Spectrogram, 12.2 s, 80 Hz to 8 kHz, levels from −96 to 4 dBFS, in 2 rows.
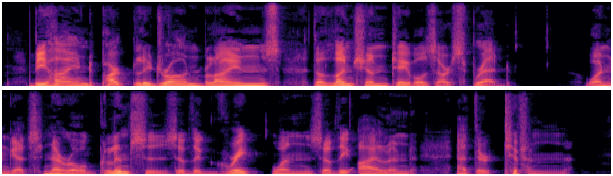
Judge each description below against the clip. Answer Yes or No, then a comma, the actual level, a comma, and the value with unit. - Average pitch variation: No, wide, 6.3 semitones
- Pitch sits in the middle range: No, very low, 95 Hz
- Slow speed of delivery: Yes, slow, 115 wpm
